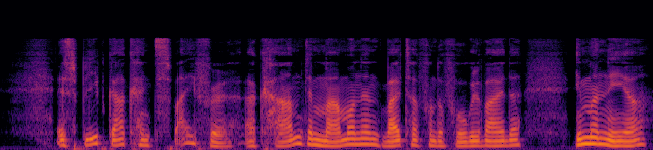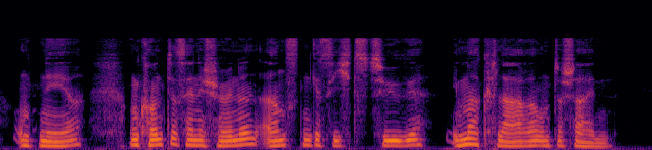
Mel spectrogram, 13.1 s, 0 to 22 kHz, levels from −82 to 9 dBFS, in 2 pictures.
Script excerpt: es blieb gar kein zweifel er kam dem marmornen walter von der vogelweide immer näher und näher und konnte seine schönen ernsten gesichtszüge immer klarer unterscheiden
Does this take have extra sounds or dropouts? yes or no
no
